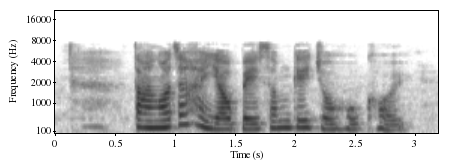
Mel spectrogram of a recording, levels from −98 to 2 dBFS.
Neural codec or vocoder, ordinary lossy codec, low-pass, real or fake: none; Opus, 64 kbps; 7.2 kHz; real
